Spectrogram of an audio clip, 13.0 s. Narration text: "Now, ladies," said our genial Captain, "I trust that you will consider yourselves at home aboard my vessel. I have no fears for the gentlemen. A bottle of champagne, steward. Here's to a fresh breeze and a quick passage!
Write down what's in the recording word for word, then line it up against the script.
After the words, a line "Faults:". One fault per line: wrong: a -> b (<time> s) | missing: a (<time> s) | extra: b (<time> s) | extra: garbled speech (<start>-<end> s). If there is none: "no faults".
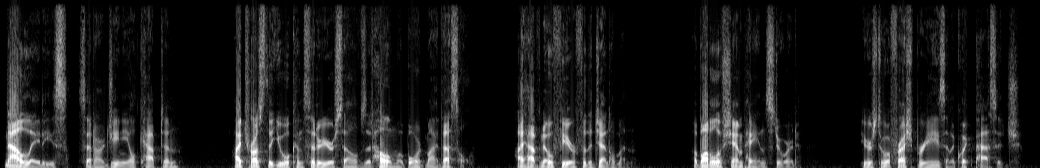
"Now, ladies," said our genial Captain, "I trust that you will consider yourselves at home aboard my vessel. I have no fear for the gentlemen. A bottle of champagne, steward. Here's to a fresh breeze and a quick passage!
Faults:
wrong: fears -> fear (6.9 s)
